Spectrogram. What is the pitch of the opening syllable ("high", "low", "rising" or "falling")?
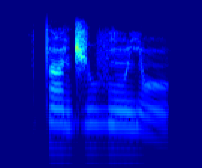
high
